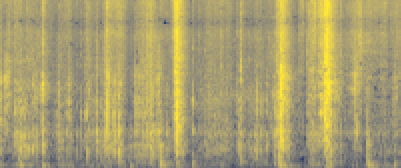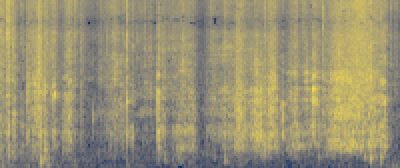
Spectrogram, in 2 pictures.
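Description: Cardboard Priority Mail shipping box being torn open by hand: irregular crinkling and ripping of cardboard and paper, with a few sharper rips in the first few seconds.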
